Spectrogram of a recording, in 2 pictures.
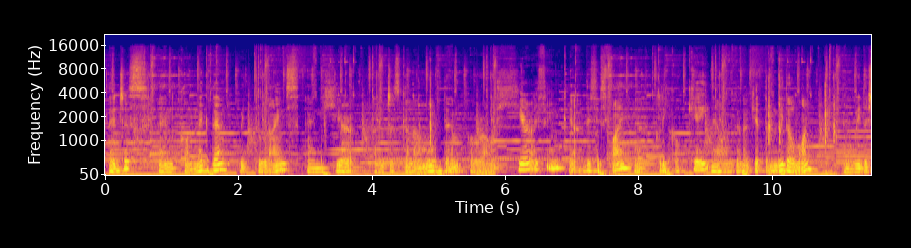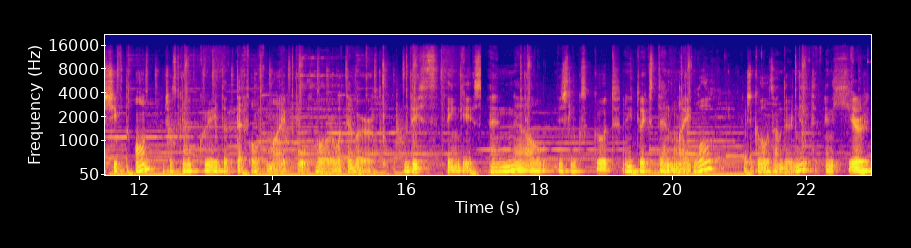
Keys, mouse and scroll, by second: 0.3 middle click, 0.6 right click, 1.5 click, 2.3 click, 3.6 click, 3.8-7.0 middle drag, 4.0-4.7 scroll up 1, 4.7 F3, 8.2 middle click, 9.3 middle click, 10.0 F3, 10.8 F3, 11.8-13.0 shift+middle drag, 13.0-15.4 shift+drag.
